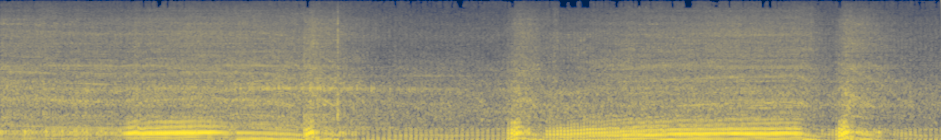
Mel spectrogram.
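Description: Motorcycle engine running under way as it is ridden, its pitch climbing and easing off twice, with three quick swings in revs.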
